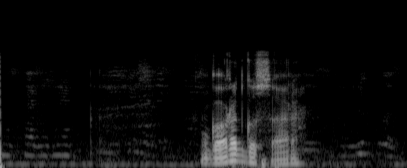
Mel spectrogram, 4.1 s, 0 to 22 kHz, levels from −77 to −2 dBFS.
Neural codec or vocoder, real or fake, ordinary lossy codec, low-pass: none; real; AAC, 48 kbps; 7.2 kHz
